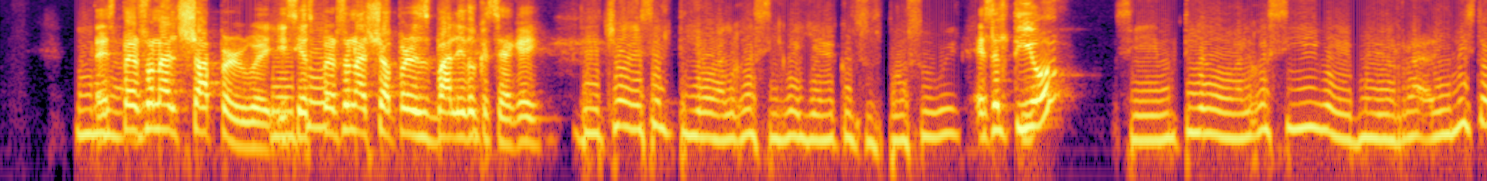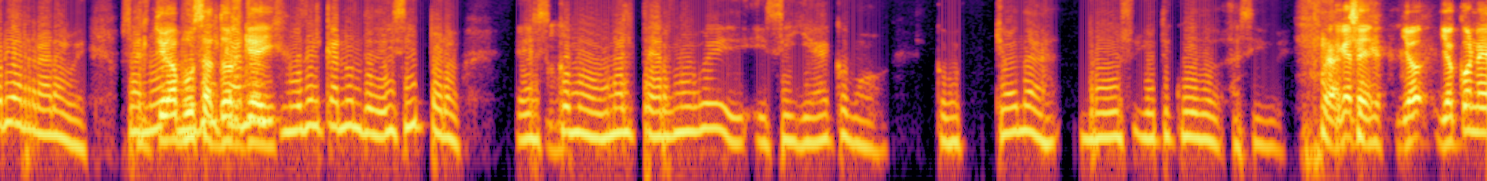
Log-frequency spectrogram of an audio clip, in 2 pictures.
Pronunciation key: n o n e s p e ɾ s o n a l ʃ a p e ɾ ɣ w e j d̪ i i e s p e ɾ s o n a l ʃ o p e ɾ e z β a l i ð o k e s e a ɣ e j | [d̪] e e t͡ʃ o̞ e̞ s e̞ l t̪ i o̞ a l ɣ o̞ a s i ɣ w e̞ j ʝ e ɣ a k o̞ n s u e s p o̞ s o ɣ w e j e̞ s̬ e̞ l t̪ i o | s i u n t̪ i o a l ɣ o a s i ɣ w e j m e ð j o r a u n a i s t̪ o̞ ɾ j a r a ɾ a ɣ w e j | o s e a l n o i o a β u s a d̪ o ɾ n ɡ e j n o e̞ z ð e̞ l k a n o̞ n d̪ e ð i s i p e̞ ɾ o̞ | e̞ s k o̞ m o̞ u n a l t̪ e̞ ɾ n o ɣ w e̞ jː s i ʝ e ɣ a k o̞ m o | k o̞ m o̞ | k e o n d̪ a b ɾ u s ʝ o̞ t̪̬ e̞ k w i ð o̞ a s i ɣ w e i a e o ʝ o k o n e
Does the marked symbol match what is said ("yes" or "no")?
yes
